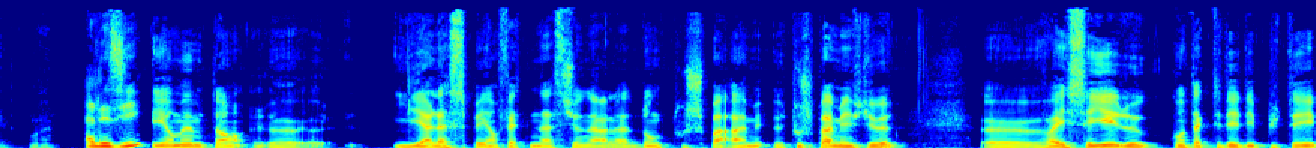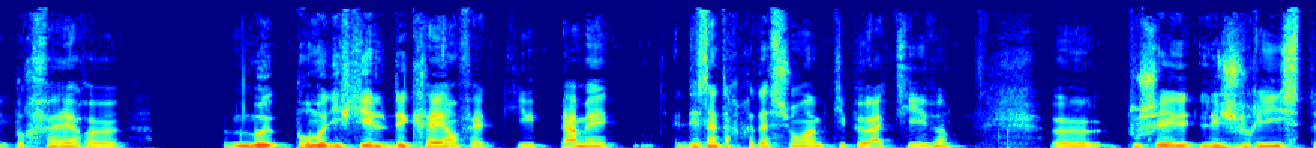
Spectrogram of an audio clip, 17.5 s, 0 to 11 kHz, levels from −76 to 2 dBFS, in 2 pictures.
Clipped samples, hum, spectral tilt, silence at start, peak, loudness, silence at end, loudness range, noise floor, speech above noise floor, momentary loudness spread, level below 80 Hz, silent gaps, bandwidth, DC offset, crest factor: under 0.1%; none; -5.5 dB/octave; 0.2 s; -2 dBFS; -22 LUFS; 0.1 s; 4 LU; -63 dBFS; 42 dB; 12 LU; -44 dBFS; none; 11 kHz; under 0.1%; 20 dB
